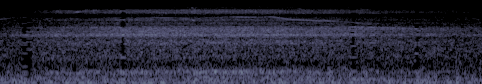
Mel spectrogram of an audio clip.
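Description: Faint breath drawn slowly through one nostril during alternate nostril breathing: a soft, airy hiss that swells and then fades over about two seconds.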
